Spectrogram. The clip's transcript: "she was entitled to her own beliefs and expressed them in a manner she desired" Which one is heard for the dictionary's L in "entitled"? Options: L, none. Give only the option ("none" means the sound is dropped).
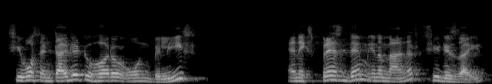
none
